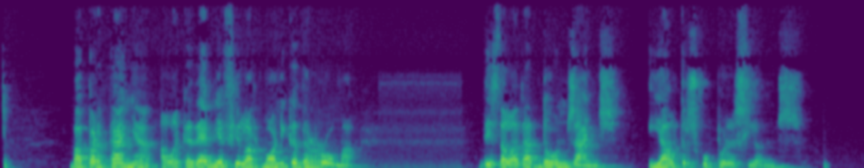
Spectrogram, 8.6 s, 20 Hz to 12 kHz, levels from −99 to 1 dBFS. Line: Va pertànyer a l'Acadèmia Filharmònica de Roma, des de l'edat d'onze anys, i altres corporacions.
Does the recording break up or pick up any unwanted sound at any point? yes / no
no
